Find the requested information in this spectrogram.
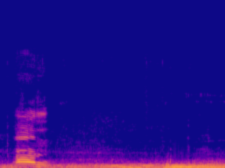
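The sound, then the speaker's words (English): Steady low engine and road rumble inside a car being driven in the rain, continuous throughout, with a brief bright harmonic tone near the start and a slight swell in level later. “Sorry, I'm in my car and people don't know how to drive, especially when it's raining”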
